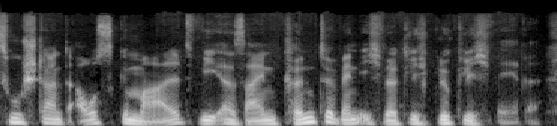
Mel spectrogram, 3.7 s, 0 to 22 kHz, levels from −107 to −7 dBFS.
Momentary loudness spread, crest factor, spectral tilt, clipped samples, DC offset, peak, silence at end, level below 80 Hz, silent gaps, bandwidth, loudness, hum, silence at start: 7 LU; 16 dB; -6.5 dB/octave; under 0.1%; under 0.1%; -12 dBFS; 0.15 s; -54 dBFS; none; 14 kHz; -29 LUFS; none; 0 s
